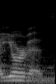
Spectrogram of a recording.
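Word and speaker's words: Iorveth: thank you castel uh yorvith the pronunciations get to me but yeah yorvith that's how you pronounce it i did like him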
